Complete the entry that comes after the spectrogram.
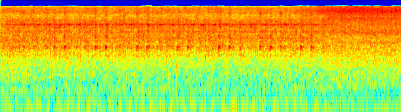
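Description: Heavy rain falling on a waterlogged street, with a steady low engine rumble beneath it and faint rapid high chirps. About three seconds in the sound switches to a hissier downpour with less rumble.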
